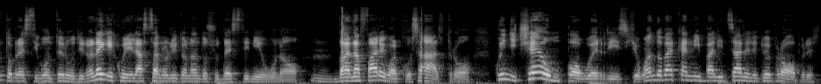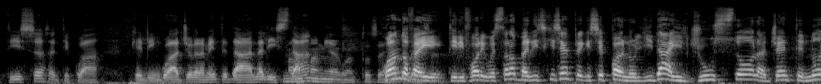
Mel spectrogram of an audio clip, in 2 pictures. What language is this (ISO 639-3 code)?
ita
